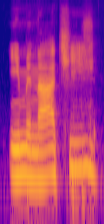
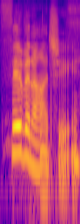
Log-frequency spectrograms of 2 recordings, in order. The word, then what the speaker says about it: Fibonacci: The Liminaci sequence, or how do you pronounce it? Iminachi? Fibonacci.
